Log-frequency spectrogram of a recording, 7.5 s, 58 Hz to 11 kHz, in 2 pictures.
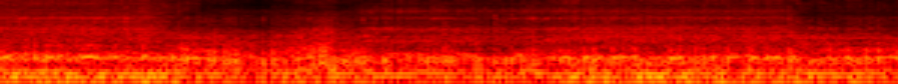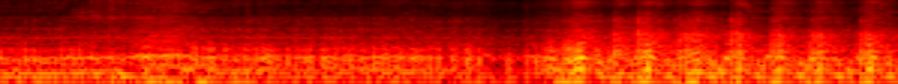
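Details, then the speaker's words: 2003 Honda CRF150 after replacing the plugged pilot jet and cleaning the carb, choke off, warmed up after a short ride: steady even single idle with a quick blip, no misses or surging; running right. "After we took it down the road here for a second, you can hear it, it's just idling perfect. This seems to be working great."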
